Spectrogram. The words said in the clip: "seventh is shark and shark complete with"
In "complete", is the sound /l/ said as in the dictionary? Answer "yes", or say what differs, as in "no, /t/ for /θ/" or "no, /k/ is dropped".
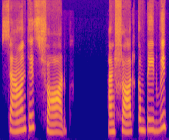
no, /l/ is dropped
